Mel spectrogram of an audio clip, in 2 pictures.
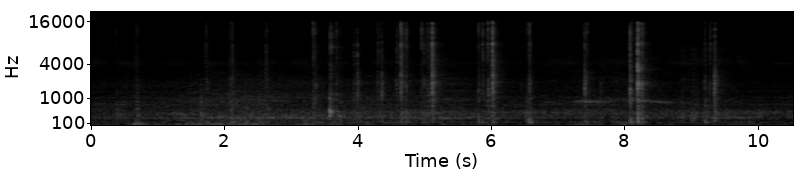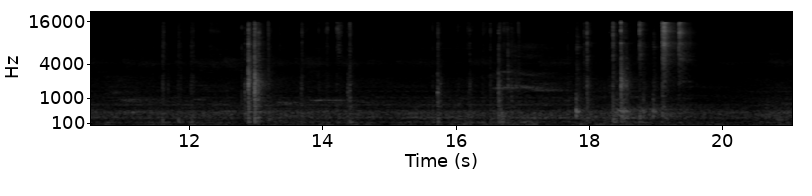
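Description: Irregular sharp taps and clicks of a magpie pecking and stepping about on a wooden desk among paper and a pen, with a quick flurry of taps near the end.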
